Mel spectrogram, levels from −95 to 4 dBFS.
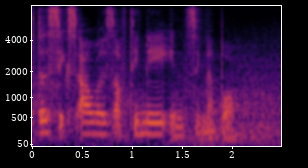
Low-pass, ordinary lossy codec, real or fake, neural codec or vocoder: none; none; fake; codec, 16 kHz, 1 kbps, X-Codec, HuBERT features, trained on LibriSpeech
